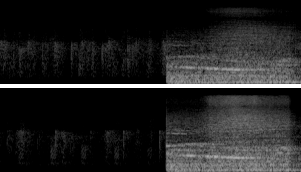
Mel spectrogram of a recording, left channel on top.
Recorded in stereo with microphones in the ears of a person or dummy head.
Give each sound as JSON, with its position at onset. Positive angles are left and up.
{"t": 1.7, "sound": "a siren", "side_deg": -75, "distance_m": 4.0}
